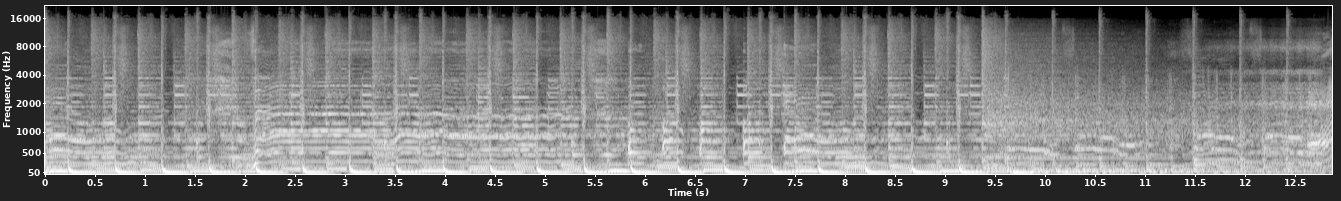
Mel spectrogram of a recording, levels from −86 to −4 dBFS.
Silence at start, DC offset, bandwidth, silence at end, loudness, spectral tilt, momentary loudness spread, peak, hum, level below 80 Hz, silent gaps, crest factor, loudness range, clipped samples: 0 s; under 0.1%; 19 kHz; 0 s; -11 LUFS; -5 dB/octave; 5 LU; 0 dBFS; none; -14 dBFS; none; 10 dB; 3 LU; under 0.1%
